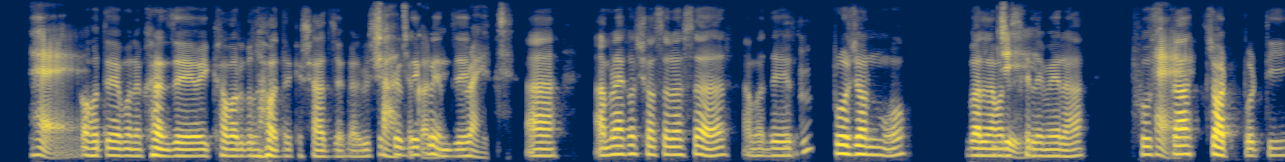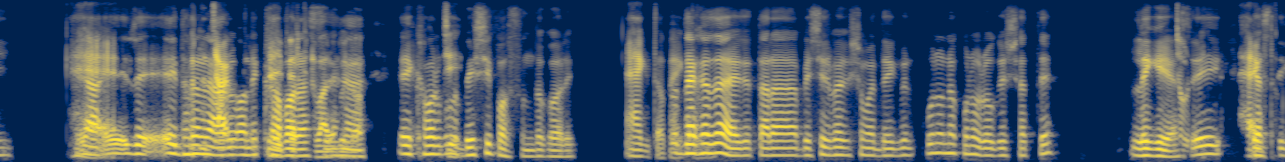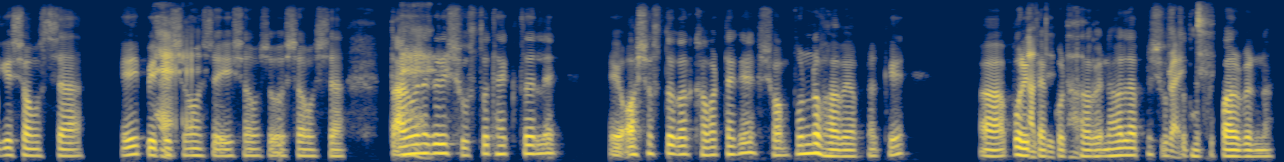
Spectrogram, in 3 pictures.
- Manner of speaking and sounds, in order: scoff; in English: "জাঙ্ক ফুড টাইপ"
- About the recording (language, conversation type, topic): Bengali, unstructured, শরীর সুস্থ রাখতে আপনার মতে কোন ধরনের খাবার সবচেয়ে বেশি প্রয়োজন?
